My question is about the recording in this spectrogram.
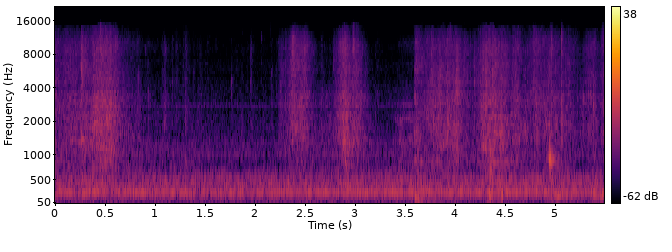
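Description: Soft, scattered rustles of fresh spinach leaves being dropped onto a pan of thick white sauce, over a faint low steady hum.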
